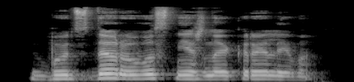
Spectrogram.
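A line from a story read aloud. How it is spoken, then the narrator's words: Laughing. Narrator (Russian): хохотнул Михаил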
